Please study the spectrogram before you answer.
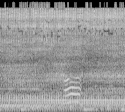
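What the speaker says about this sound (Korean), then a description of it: "아, 시동 걸렸습니다." An old Daedong walk-behind power tiller engine, just started after four months of sitting, idles close by with a steady, loud, even chugging drone.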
